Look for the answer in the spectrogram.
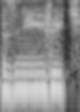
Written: znížiť

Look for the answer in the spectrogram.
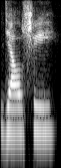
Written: ďalší

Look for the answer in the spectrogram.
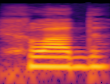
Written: chlad

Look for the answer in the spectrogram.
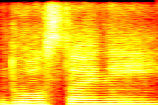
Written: dôstojný

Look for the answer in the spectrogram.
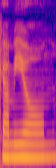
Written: kamion

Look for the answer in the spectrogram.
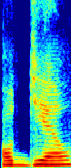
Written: oddiel

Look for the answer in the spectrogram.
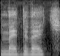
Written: medveď

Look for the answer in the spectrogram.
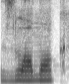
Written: zlomok

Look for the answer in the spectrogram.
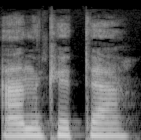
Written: anketa

